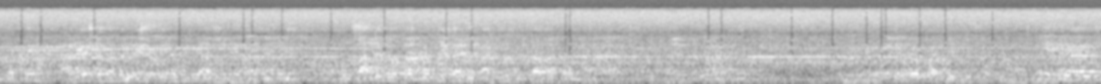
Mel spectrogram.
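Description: Model train wheels squeal on the rails.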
